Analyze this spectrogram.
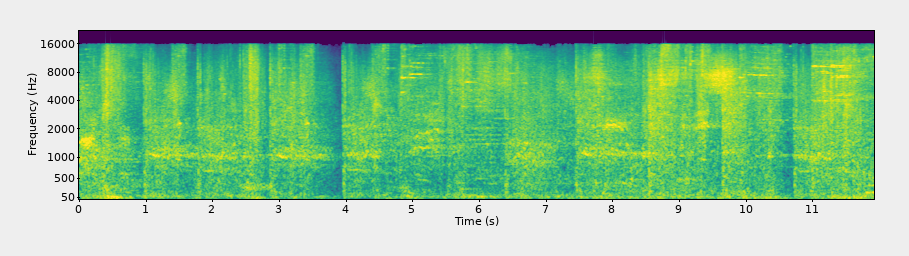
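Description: Fantasy battle sounds of spells and weapon hits crackle and whoosh.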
